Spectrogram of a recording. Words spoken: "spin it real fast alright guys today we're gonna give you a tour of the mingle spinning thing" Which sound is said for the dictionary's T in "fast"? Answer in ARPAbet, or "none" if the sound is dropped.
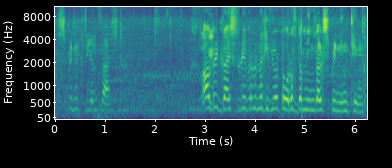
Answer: T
